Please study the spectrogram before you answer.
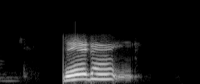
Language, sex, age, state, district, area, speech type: Hindi, male, 45-60, Uttar Pradesh, Lucknow, urban, conversation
